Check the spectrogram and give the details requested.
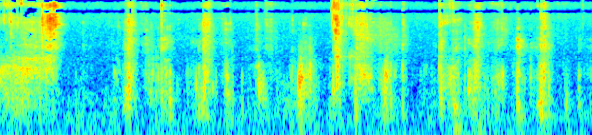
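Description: Close-up eating of spicy ramen noodles: a short slurp, then chewing with many small, irregular clicks and crunches.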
